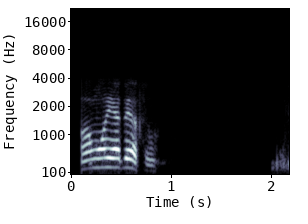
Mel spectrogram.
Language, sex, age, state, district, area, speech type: Assamese, male, 45-60, Assam, Barpeta, rural, conversation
